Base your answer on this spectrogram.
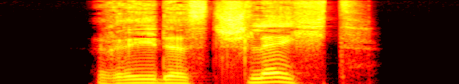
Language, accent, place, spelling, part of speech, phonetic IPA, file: German, Germany, Berlin, redest schlecht, verb, [ˌʁeːdəst ˈʃlɛçt], De-redest schlecht.ogg
- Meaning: inflection of schlechtreden: 1. second-person singular present 2. second-person singular subjunctive I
